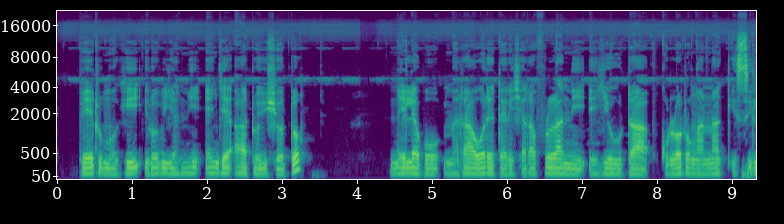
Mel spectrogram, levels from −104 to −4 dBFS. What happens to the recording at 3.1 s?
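At 3.1 s the audio is intact, with no dropout, click, distortion or other fault at that point.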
